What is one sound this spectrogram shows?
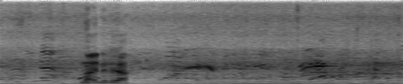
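Children shout and call out playfully nearby.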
